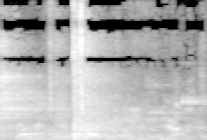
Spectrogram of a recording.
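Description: Squash rally: the hard rubber ball cracking off racket strings and the court walls in a reverberant court, with short rubber-soled shoe squeaks on the wooden floor.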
